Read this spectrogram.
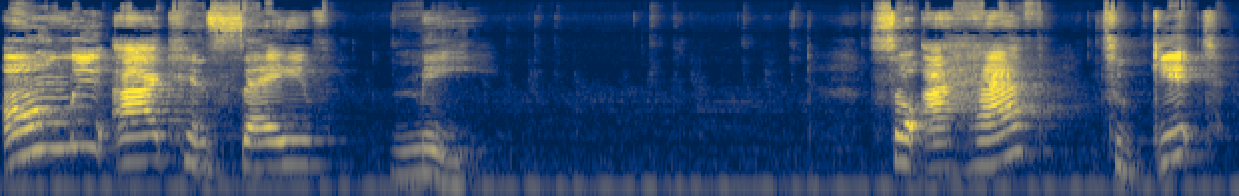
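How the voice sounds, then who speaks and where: A woman's voice: on the high side, big pitch swings, drawn-out words, pauses often, bright, forceful tone. A woman giving a heartfelt, encouraging motivational monologue as a spiritual life coach, talking straight to her listeners and sometimes dropping to a near whisper. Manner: earnest, encouraging, addresses listeners directly.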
